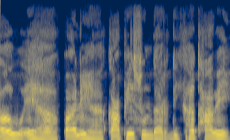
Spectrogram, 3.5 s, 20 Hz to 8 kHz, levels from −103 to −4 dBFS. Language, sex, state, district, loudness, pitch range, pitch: Chhattisgarhi, male, Chhattisgarh, Jashpur, -19 LUFS, 170-195 Hz, 175 Hz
